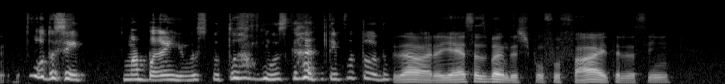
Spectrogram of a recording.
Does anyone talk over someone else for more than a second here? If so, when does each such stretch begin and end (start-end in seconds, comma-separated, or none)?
none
